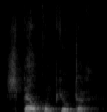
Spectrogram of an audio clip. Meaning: a video game console, especially a non-portable one
- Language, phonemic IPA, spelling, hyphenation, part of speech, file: Dutch, /ˈspɛl.kɔmˌpju.tər/, spelcomputer, spel‧com‧pu‧ter, noun, Nl-spelcomputer.ogg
